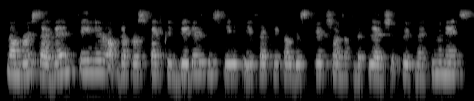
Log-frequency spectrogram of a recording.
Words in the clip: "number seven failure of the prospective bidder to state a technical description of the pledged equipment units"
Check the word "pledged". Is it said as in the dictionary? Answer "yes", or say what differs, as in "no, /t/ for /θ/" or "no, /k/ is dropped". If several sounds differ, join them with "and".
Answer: no, /d/ is dropped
